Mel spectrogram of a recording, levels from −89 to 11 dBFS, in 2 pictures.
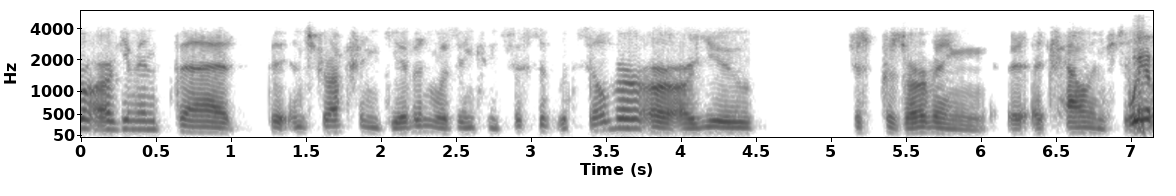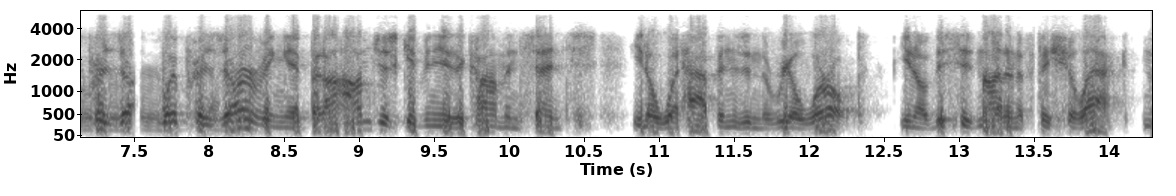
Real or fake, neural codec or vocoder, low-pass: real; none; 5.4 kHz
